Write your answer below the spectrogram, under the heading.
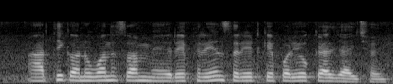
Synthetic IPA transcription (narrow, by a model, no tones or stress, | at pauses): aɾt̪ʰikənubənd̪ʱsəbʱmeɾepʰɾensɾeʈkepɾəjoɡ̚kɛld͡ʒajt͡ʃʰɛ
